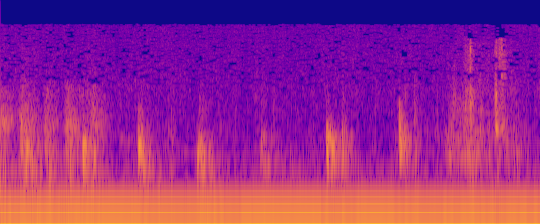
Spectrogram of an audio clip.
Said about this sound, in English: Meantime, at the Miller Ranch House, Jim Miller was in the living room when a knock sounded at the door.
